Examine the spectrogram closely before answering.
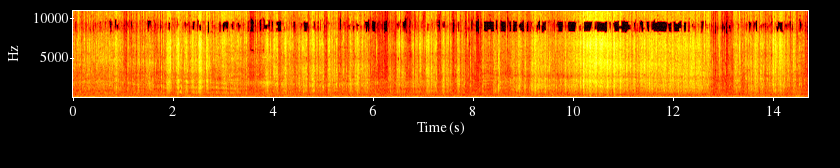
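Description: Dry brownie mix poured from plastic bags into a glass bowl: a steady sandy hiss with crinkling of the plastic, loudest about ten seconds in. A steady low hum runs underneath.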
